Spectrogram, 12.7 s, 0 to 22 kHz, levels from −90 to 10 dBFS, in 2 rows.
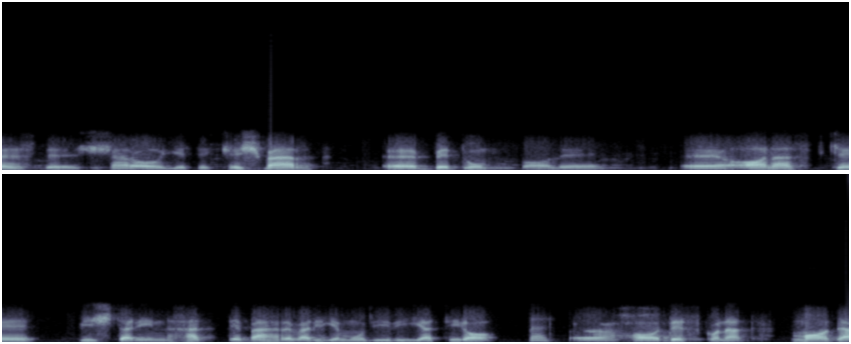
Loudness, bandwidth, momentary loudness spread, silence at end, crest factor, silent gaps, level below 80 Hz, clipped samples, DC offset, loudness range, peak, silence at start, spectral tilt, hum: -22 LUFS; 5 kHz; 12 LU; 0 s; 18 dB; none; -68 dBFS; under 0.1%; under 0.1%; 1 LU; -4 dBFS; 0 s; -8.5 dB/octave; none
